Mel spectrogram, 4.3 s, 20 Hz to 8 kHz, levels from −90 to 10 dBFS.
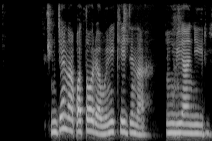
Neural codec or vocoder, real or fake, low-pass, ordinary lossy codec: none; real; 7.2 kHz; none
